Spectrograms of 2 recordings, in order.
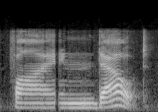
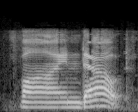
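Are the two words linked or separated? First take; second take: linked; linked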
